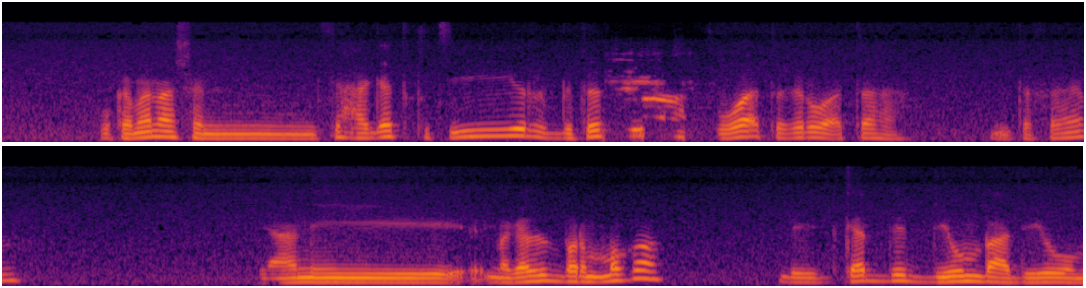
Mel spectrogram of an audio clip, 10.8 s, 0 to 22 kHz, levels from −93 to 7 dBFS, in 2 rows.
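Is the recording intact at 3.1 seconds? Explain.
No. Around 3.1 s two echo-canceller problems overlap. The first is the other side's voice leaking through, from 3.02 to 3.3 s. The far end's audio, played on the talker's loudspeaker and picked up again by the microphone, was likely not fully cancelled. A faint second voice can be heard under the talker, roughly 15 dB below the speech.

The second is speech suppressed in double talk, from 3.04 to 3.58 s. With both sides talking at once, the canceller likely could not tell the near talker from the loudspeaker echo and pulled the whole signal down. The talker's voice dips by as much as about 15 dB for about half a second.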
